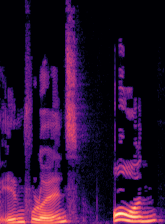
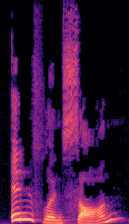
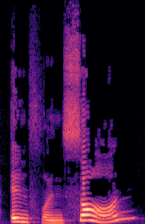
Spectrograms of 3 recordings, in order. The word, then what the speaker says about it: influence on: 바로 influence 그리고 전치사 on 이 두 개 단어가 연음이 된다라는 사실. 그래서 따로따로 influence on 이렇게 말하지 마시고요. influence on 하면서 연결하여 연음 처리해 보도록 하세요.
